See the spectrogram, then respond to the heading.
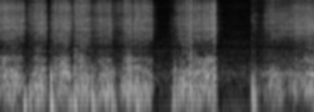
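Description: Long beige nails of both hands scratch across a flat black sheet coated in fine green glitter, lying flat. The result is a dense, gritty scratching with bright hiss and low rumble, broken by two short near-silent pauses before resuming.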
